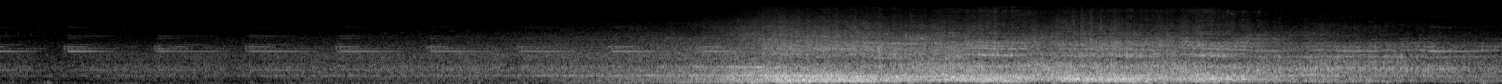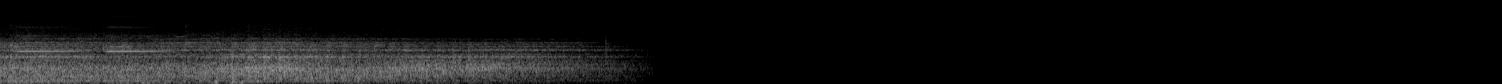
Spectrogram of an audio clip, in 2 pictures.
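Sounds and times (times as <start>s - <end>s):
train wheels rumbling on rails: 0.0s - 21.4s.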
